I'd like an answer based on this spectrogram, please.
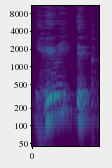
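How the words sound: It is said with a French accent. "Que seria a pronunciação dessa expressão em francês"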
